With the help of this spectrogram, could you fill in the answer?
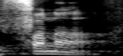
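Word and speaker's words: फ़ना: में आपको दो शब्द आता है, एक है फना। अभी देखिए इसका उच्चारण उर्दू है, ये आप देखेंगे फना बोलते हैं, फना।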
